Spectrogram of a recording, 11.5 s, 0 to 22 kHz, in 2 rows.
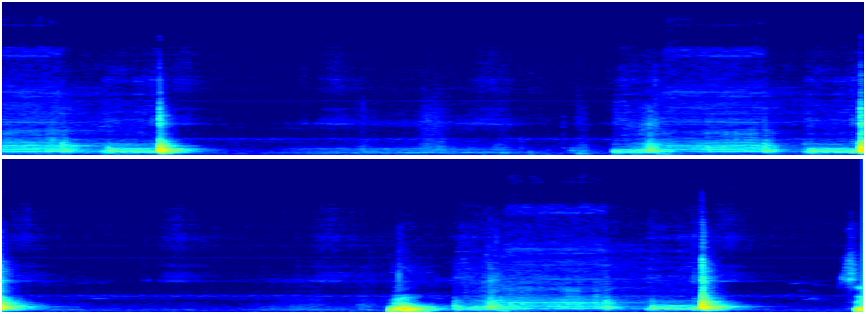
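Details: Yamaha CDC-625 CD changer whose drawer would not open, after fitting a replacement belt: short motor whirs each ending in a solid clunk as the tray moves and seats; drawer now opens and closes normally.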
